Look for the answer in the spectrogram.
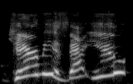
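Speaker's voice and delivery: high, loud call of recognition; surprised recognition. Retold or imitated. Friend spots the officer she knows, surprised recognition. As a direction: imitate a friend calling out in surprise.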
